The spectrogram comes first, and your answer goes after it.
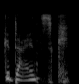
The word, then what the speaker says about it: Gdańsk: And it was a city they call Gdańsk, is how you say it.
